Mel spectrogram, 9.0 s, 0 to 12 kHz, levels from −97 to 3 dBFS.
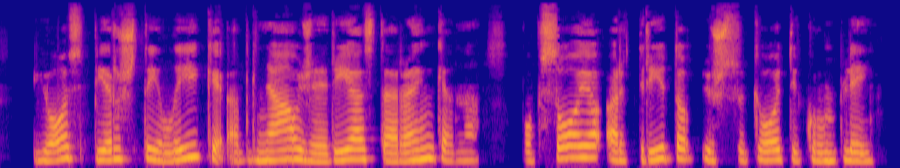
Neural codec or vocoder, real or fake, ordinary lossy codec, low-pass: vocoder, 44.1 kHz, 128 mel bands every 256 samples, BigVGAN v2; fake; MP3, 48 kbps; 10.8 kHz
